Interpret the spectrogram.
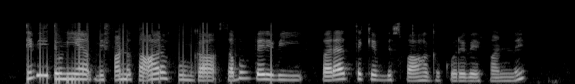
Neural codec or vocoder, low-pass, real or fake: none; 7.2 kHz; real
